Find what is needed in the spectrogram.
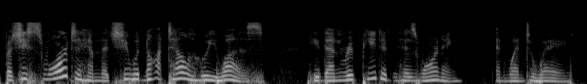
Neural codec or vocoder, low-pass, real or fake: vocoder, 44.1 kHz, 128 mel bands, Pupu-Vocoder; 7.2 kHz; fake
